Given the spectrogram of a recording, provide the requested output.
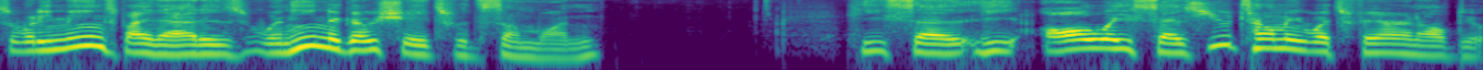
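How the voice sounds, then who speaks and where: A man's fairly high voice with a dark, mellow tone, very wide pitch swings, big swings in loudness and a moderate pace. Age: 60s. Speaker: venture capitalist and university trustee. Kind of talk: onstage conversation.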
